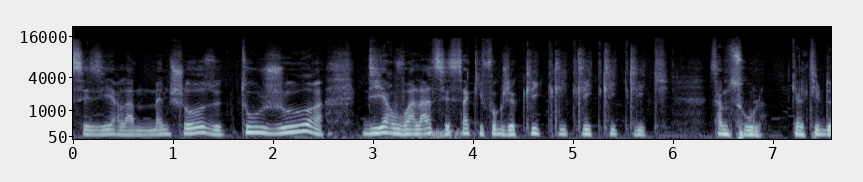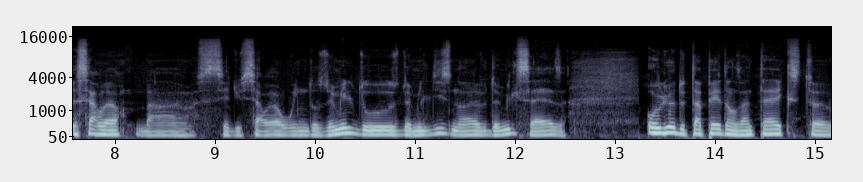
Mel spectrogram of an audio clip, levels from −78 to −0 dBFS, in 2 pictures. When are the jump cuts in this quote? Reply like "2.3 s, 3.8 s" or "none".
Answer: 5.2 s, 7.1 s, 13.2 s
